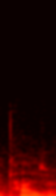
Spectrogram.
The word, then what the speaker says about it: Caesar: salad for that Italian, whereas if it were for Julius Caesar it would be the Kaiser salad, this being a hard K rather than a soft C for his last name.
